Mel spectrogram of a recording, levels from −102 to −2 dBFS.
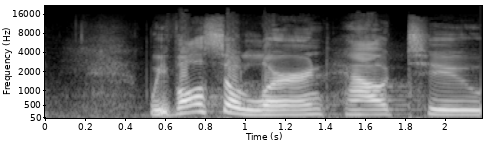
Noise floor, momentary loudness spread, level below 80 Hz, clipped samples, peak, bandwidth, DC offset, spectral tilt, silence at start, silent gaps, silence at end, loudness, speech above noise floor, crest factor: -49 dBFS; 6 LU; -54 dBFS; under 0.1%; -8 dBFS; 14 kHz; under 0.1%; -5.5 dB/octave; 0.55 s; none; 0 s; -19 LUFS; 31 dB; 12 dB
